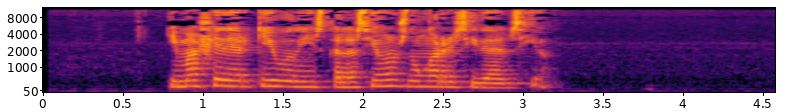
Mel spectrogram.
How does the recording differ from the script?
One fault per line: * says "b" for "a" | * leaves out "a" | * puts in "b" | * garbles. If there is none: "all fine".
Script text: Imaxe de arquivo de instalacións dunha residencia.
all fine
